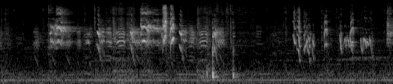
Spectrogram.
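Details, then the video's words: Pet budgerigars in a breeding colony, kept at home, chirping busily: dense overlapping high warbles, squeaks and buzzy chatter from several birds, with bursts of sharp clicks and tweets around the middle and short scratchy notes toward the end, over a steady low hum. "Budgies Chirping Sounds"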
